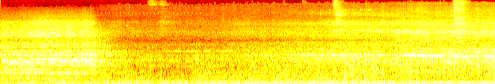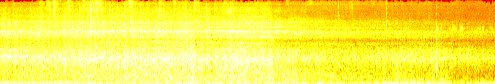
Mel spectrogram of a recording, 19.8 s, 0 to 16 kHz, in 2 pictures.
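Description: Multi-note horn of a VIA Rail GE P42DC diesel locomotive, ending about two seconds in. It is followed by the locomotive's diesel engine and its passenger cars rumbling past on the rails. The sound builds to its loudest past the middle, then eases off.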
